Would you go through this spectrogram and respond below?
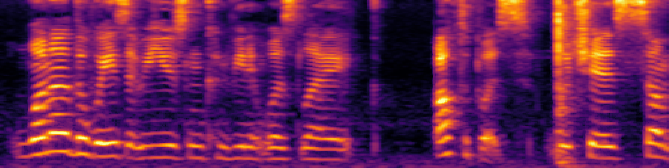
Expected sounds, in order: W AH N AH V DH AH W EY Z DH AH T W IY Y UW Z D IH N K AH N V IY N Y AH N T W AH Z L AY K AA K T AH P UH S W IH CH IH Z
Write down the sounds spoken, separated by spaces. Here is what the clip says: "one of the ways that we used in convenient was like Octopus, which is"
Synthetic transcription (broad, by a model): W AH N AH V DH AH W EY Z DH AH T W IY Y UW Z D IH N K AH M V IY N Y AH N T W AH Z L AY K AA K T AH P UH S W IH CH IH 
